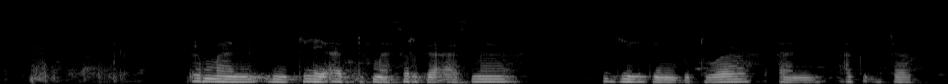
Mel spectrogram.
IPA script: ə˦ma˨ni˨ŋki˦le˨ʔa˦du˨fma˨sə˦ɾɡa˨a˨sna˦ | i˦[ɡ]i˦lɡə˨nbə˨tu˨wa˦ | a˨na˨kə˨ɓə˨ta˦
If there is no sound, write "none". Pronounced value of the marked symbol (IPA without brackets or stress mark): ɡ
